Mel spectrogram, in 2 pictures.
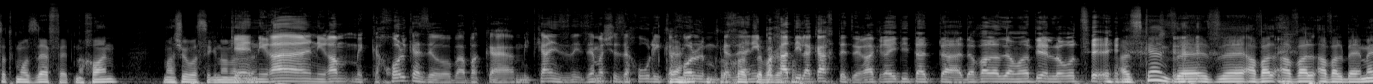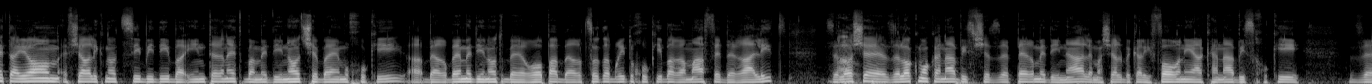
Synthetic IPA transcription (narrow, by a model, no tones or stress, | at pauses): kkt͡satkmo̞ze̞fetnaχo̞n | maʃubasiɡno̞nakenːiʁaniʁamekaχo̞lkazeobabakamit̪kanizezemaʃezaχulikaolazoaniebaatilakaχḁt̪etzeʁakʁait̪it̪at̪ad̪avaʁazeamaʁt̪ianlo̞ʁot͡seazkenzzeavalavalʔavalbe̞ːmetajo̞me̞fʃaʁlikno̞tsibidibaʔinte̞ʁne̞tbame̞dino̞tʃe̞bae̞muχukia̰be̞aʁbe̞medino̞tbe̞ːʁo̞pabeaʁt͡so̞tabʁituχukibaʁamaafe̞de̞ʁalit | zelo̞ʃezelo̞kmo̞kanabisʃezepeʁme̞dinalemaʃalbekalifo̞ʁniakanabisχuki | ve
